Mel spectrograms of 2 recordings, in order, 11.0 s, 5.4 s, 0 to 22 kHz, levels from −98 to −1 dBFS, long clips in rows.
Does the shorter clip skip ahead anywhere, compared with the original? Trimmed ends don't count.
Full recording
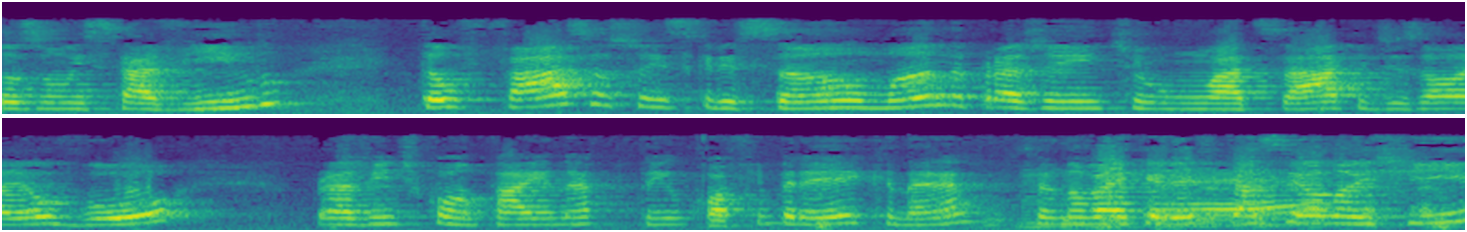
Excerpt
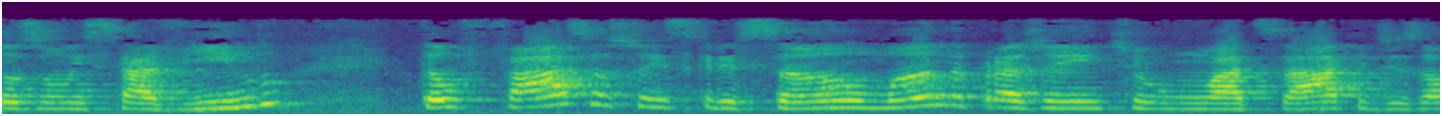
no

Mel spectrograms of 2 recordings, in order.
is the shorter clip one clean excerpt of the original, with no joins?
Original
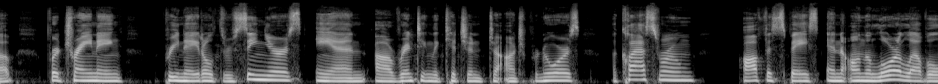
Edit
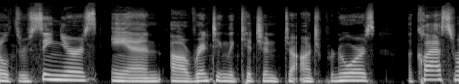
yes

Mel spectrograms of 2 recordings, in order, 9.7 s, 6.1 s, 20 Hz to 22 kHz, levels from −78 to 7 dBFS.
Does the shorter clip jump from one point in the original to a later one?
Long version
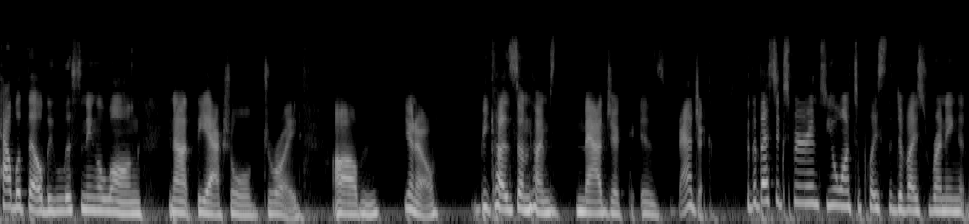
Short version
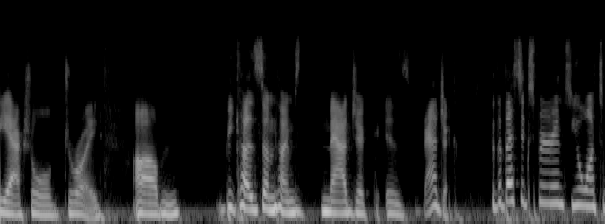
yes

